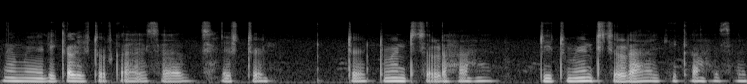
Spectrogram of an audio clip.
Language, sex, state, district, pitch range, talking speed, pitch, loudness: Chhattisgarhi, male, Chhattisgarh, Balrampur, 140-155 Hz, 130 wpm, 150 Hz, -21 LUFS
